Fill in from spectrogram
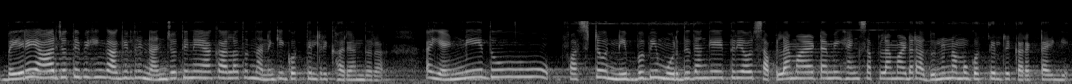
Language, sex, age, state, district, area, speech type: Kannada, female, 18-30, Karnataka, Gulbarga, urban, spontaneous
